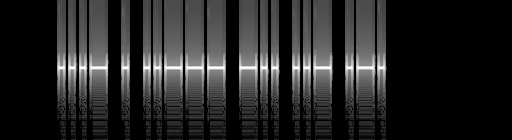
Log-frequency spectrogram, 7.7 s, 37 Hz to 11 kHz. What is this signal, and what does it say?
Morse code, heard as a keyed tone, about 15 wpm, 700 Hz. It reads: VE2DUR
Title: DXCC-100 Call Signs - 6 Characters - 15wpm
